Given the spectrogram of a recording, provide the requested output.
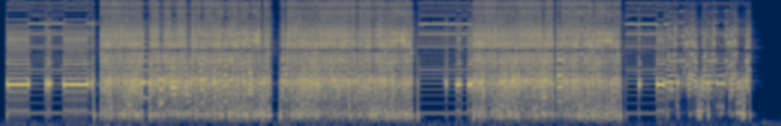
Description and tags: Bend Deluxe
A series of glitches from a circuit bent toy guitar, recorded shortly before the circuit blew.
Circuit-Bending, Circuit-Bent, Glitch, Malfunction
